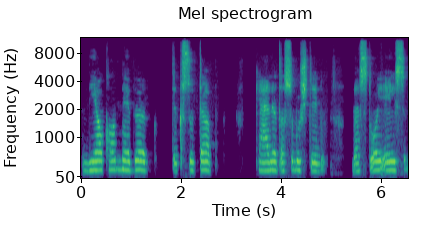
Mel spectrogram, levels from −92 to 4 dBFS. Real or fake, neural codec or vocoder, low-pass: fake; vocoder, 48 kHz, 128 mel bands, Vocos; 10.8 kHz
